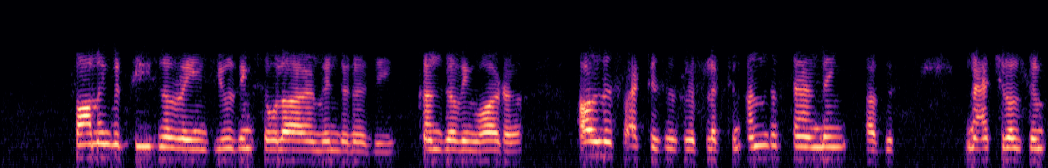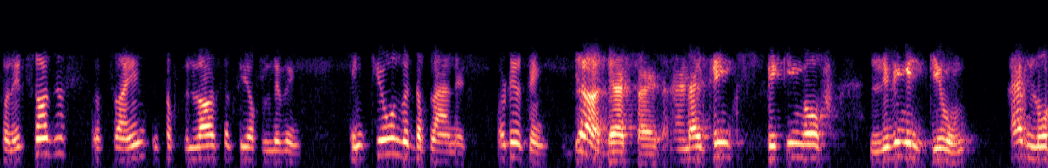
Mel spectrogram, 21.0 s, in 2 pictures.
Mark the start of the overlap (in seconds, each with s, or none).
none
